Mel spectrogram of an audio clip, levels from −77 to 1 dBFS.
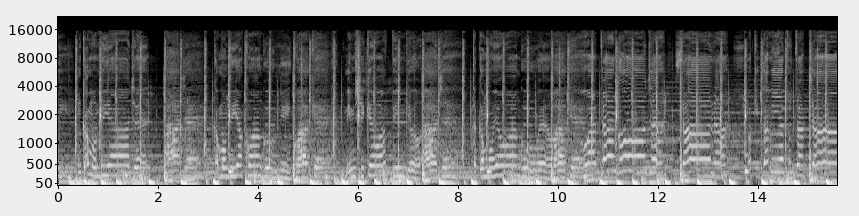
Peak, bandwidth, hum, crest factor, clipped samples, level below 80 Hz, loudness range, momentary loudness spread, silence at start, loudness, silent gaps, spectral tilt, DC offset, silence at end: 0 dBFS; 16 kHz; none; 10 dB; under 0.1%; -14 dBFS; 1 LU; 3 LU; 0 s; -11 LUFS; none; -5.5 dB/octave; under 0.1%; 0 s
